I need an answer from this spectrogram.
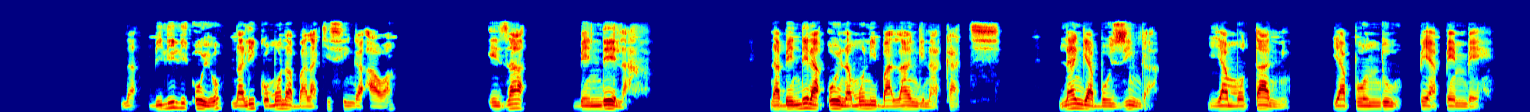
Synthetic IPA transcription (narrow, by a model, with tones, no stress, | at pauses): na˨bi˨li˦li˦ʔo˦jo˦na˨li˦ko˨mɔ˦na˨ba˨la˨ki˦si˦ŋɡa˦ʔa˦wa˦ | e˨za˦ | be˨nde˦la˨ | na˨bɛ˨nde˦la˨ʔo˦jo˦na˨mɔ˦ni˦ba˨la˦ŋɡi˨na˨ka˦ti̥˨ | la˦ŋɡi˨ja˨bo˨zi˦ŋɡa̰˨ | ja˨mo˨ta˦ni˨ | ja˨po˨ndu˦ | pe˦ja˨pɛ˦mbɛ˦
